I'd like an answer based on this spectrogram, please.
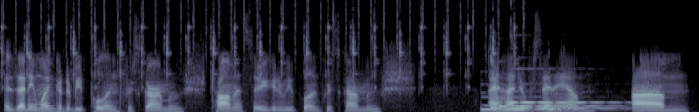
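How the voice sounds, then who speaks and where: A man's voice: fairly high pitch, little pitch movement, a little fast, background noise. A man giving casual, enthusiastic commentary while he streams a video game, chatty and sometimes swearing.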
